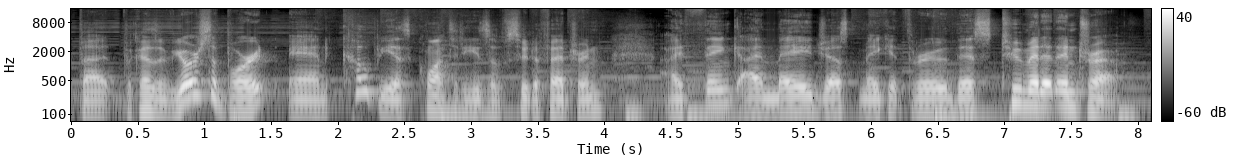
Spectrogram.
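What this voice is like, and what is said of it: Congested, sick-sounding voice. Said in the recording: “apologize for my voice. As you may be able to tell, I've got a little bit of a cold”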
